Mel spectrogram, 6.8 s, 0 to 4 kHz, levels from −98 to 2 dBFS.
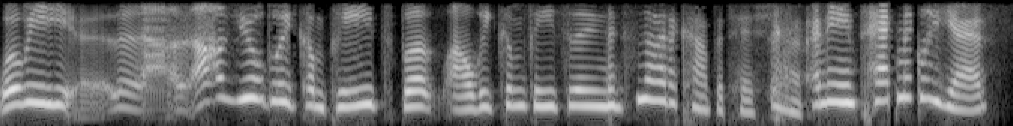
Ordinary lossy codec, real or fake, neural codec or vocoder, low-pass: AAC, 32 kbps; fake; codec, 16 kHz, 0.8 kbps, ZipCodec; 3.6 kHz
